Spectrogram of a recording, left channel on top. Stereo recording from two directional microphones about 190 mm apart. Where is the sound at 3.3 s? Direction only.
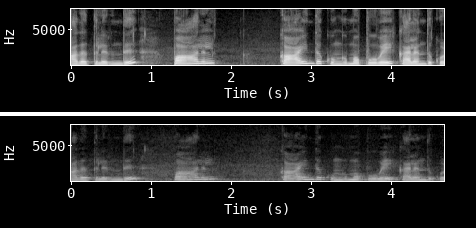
35° left (ahead or behind).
